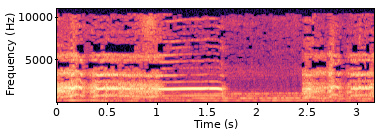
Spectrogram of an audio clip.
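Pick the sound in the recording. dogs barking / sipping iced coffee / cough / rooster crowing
rooster crowing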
